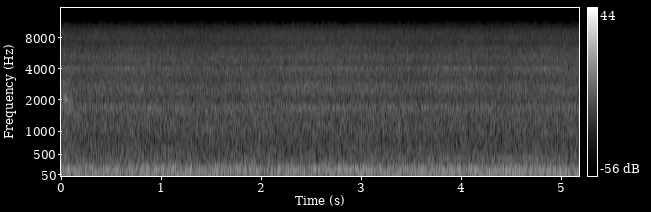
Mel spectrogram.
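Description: An airliner powers up for its initial takeoff in Microsoft Flight Simulator 2024, its jet engines giving a steady, loud, broadband roar that holds constant throughout without talk.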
